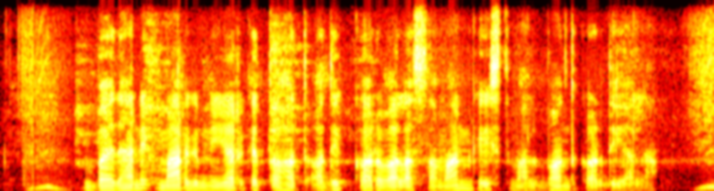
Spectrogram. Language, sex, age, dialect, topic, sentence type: Bhojpuri, male, 18-24, Southern / Standard, banking, statement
